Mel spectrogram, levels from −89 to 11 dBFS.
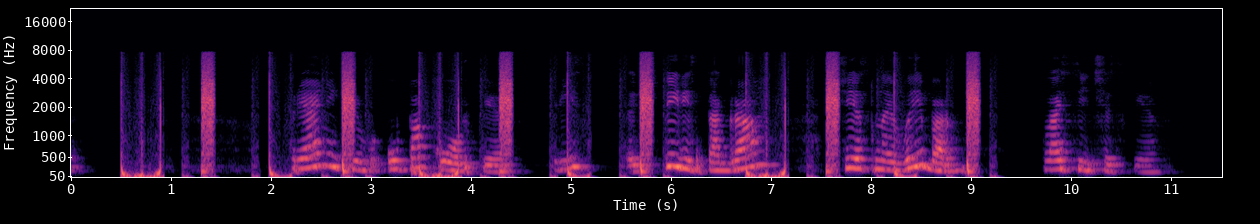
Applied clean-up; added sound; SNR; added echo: none; Scratching (performance technique); -1 dB; reverberation time 0.3 s.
